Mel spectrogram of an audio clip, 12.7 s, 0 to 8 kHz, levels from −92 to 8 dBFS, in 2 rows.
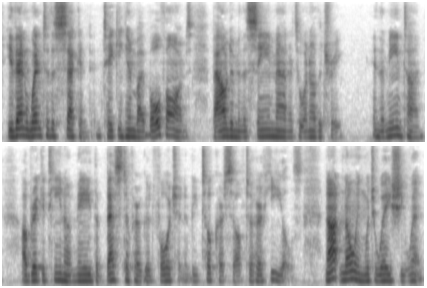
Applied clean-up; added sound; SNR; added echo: none; none; none; none.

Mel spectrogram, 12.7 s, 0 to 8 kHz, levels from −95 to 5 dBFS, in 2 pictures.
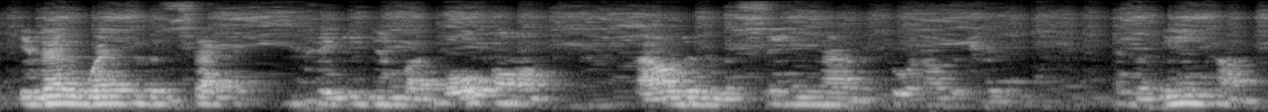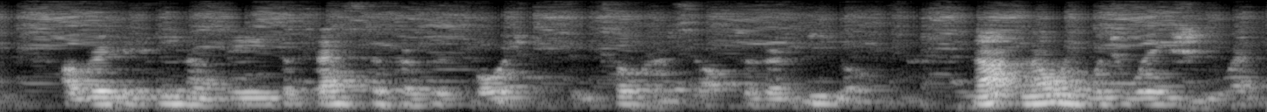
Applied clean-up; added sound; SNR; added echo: classical method WPE with log-MMSE.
